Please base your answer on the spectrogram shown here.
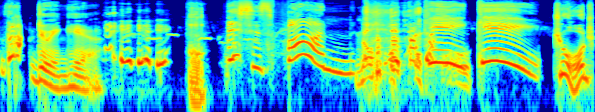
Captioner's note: giggling and snorting; laughter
